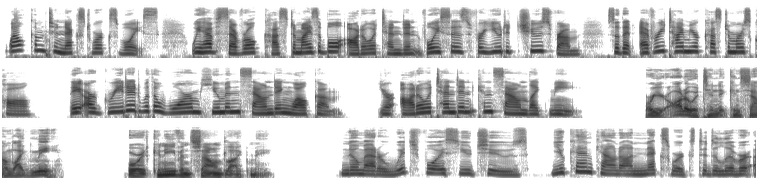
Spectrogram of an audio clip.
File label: voice demo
